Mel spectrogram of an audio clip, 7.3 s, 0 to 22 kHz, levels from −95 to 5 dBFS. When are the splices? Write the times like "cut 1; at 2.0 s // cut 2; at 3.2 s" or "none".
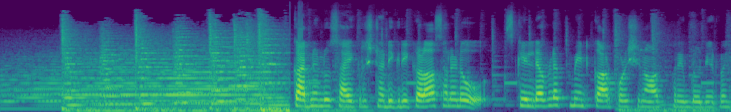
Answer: cut 1; at 2.8 s

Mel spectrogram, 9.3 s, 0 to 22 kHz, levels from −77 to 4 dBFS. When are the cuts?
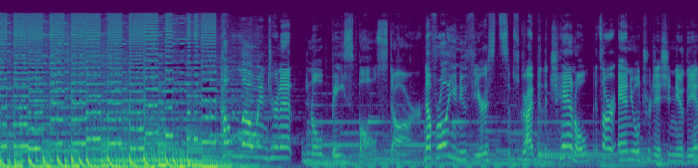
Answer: none

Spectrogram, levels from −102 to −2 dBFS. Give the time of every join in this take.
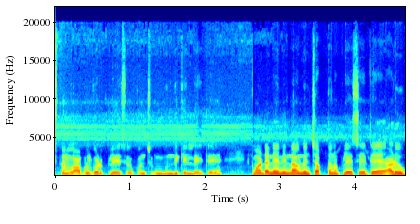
cut 1; at 2.6 s

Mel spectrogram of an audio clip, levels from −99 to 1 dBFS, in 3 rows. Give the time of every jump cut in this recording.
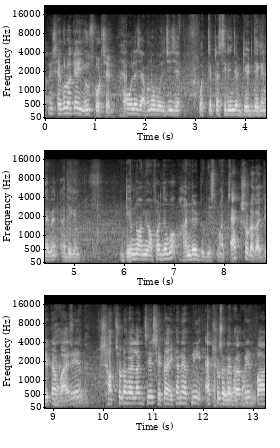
cut 1; at 1.6 s // cut 2; at 6.1 s

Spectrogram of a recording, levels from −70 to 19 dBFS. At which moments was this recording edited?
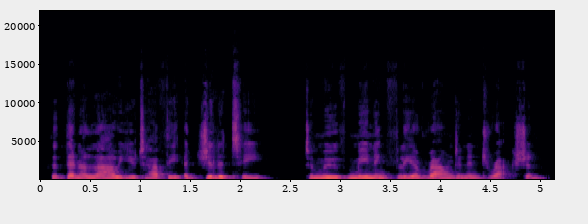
none

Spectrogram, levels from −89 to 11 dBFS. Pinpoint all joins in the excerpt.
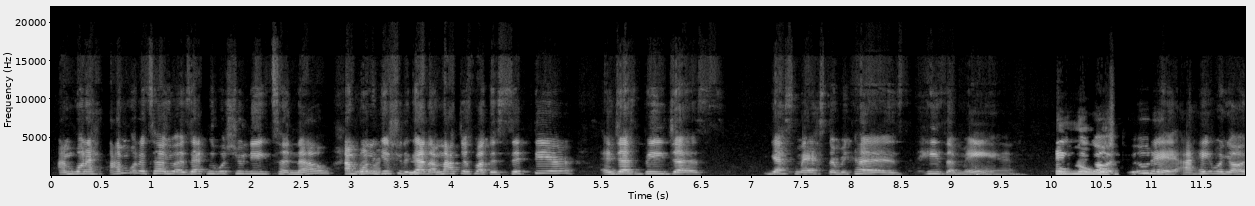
cut 1; at 3.1 s // cut 2; at 9.6 s

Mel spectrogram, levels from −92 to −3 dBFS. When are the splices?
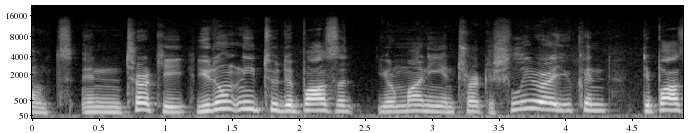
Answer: cut 1; at 1.2 s

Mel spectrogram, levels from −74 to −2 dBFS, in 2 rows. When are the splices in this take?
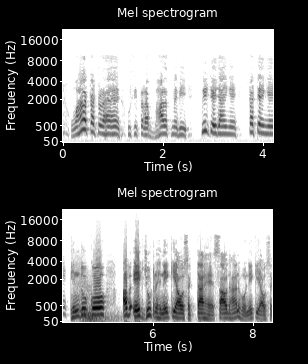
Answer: cut 1; at 4.4 s

